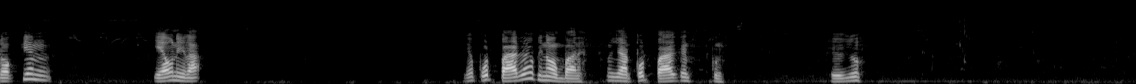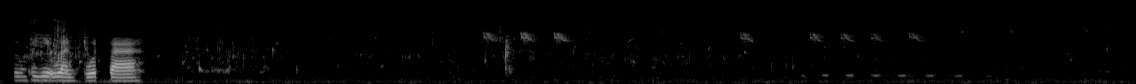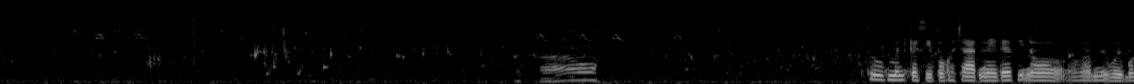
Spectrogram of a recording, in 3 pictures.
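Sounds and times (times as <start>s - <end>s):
stream water flowing: 4.0s - 34.0s
faint bird chirps: 14.3s - 22.5s, 26.1s - 32.2s.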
